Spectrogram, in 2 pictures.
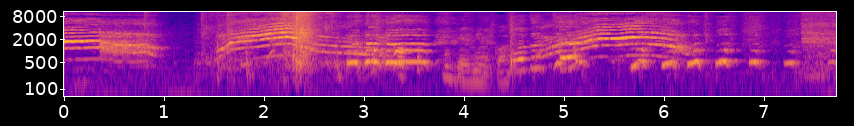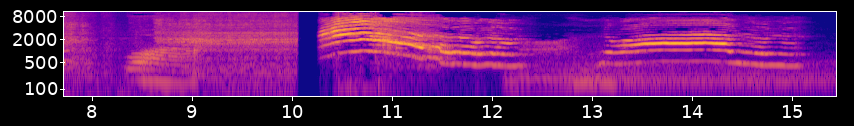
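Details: Cats producing long, bending meows and yowls that sweep up and down, mixed with human speech and laughter in a small indoor room.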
